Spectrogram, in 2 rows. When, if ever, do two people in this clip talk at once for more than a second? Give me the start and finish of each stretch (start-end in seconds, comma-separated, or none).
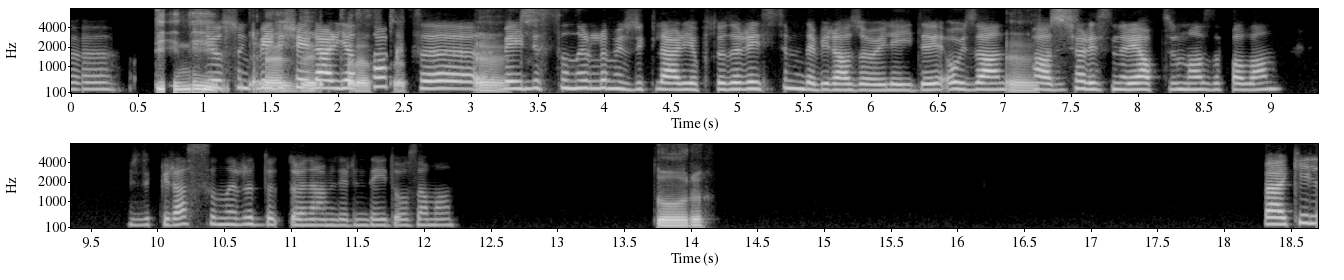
0.9-2.5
